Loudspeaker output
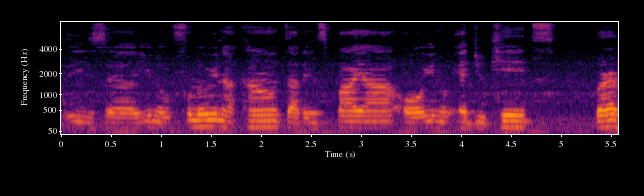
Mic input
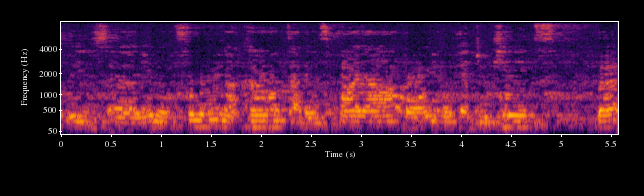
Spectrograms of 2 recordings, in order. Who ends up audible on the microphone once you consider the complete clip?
echo only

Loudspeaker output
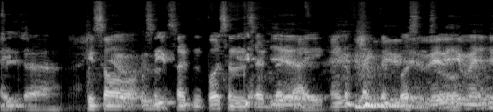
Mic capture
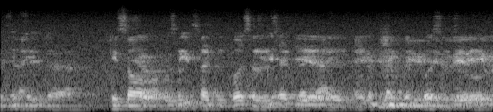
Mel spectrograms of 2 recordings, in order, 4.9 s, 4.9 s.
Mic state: echo only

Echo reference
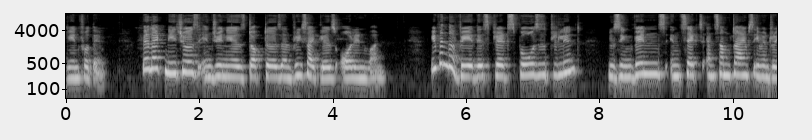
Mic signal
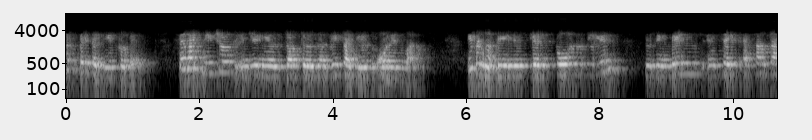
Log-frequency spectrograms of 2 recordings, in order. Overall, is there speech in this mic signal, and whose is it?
echo only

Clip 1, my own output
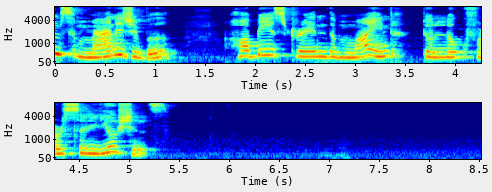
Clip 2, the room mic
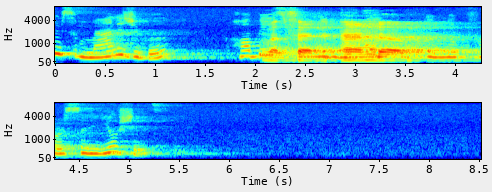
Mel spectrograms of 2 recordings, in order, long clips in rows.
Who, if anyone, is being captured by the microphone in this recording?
both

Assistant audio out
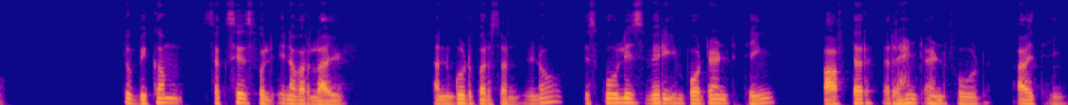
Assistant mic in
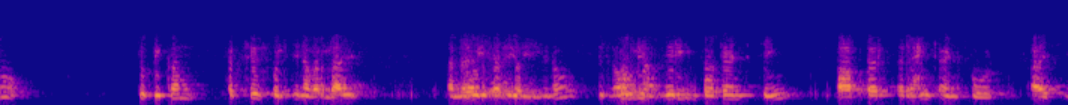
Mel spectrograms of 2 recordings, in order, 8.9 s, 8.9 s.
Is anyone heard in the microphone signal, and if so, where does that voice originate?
both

